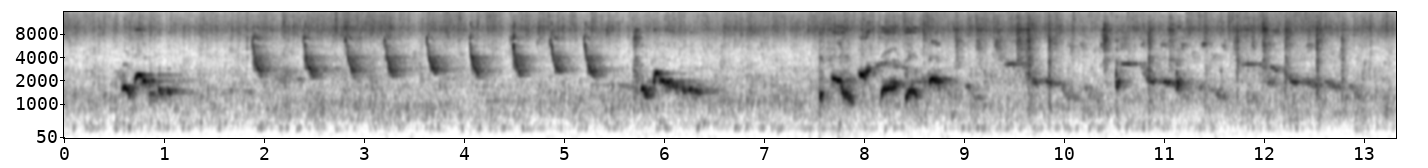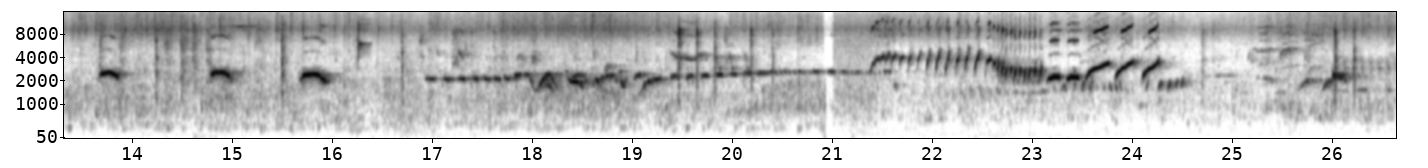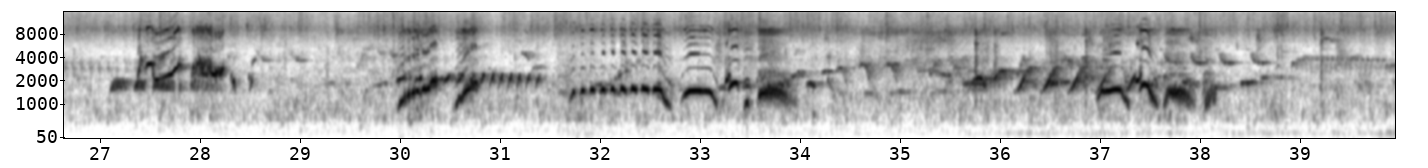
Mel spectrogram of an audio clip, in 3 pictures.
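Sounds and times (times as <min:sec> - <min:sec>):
babbling water: 0:00.0 - 0:39.9
bird singing whistles and trills: 0:07.6 - 0:12.9, 0:13.6 - 0:14.0, 0:14.7 - 0:15.1, 0:15.7 - 0:26.4, 0:27.1 - 0:28.6, 0:29.6 - 0:39.9.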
